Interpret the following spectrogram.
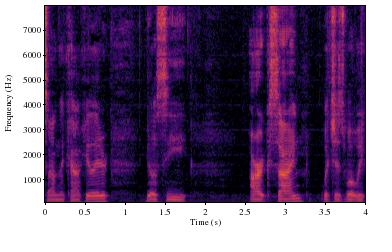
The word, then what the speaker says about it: arcsin: You pronounce it arcsine, arc cosine, and arc tangent.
